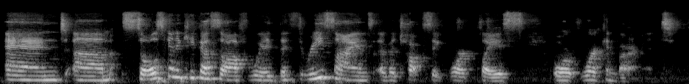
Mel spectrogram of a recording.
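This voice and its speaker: A woman's voice: medium pitch, unhurried, reverberant, poor audio. A woman co-hosting a live stream, friendly and organized as she runs through the outline, with some ums. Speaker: co-host.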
